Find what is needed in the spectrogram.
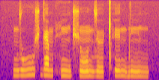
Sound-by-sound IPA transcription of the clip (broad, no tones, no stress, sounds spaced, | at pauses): n z uː ʃ ɡ æ m h ĩ ɡ ʃ õ n z ø ǁʰ e n d ĩ m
